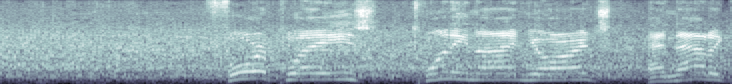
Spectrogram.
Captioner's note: cheering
